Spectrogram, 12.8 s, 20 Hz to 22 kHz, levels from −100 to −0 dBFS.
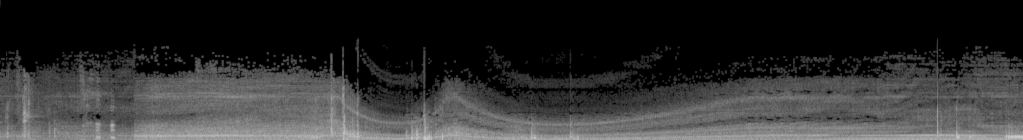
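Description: Adaptive stream at a lower bitrate, 5.03 to 11.03 s: treble abruptly turns synthetic and stops above 14.9 kHz as playback switched, without a gap, to a low-bitrate rendition.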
